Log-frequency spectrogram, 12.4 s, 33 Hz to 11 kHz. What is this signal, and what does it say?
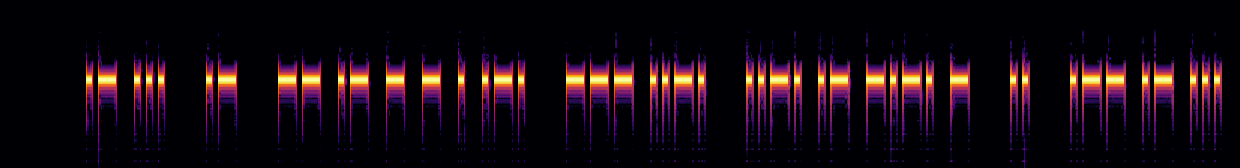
Morse code, heard as a keyed tone, about 20 wpm, 700 Hz. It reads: AS A MATTER OF FACT I WAS
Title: Sentences with 5-Word Phrases - 20wpm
